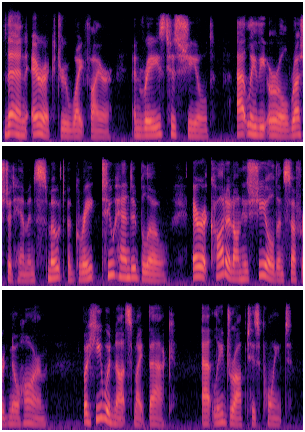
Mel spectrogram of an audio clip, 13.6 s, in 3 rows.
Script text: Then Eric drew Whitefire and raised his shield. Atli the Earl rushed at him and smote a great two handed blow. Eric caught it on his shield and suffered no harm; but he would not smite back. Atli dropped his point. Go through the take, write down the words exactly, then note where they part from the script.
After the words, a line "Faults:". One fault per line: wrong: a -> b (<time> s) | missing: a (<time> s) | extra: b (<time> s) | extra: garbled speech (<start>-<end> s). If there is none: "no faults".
Then Eric drew Whitefire and raised his shield. Atli the Earl rushed at him and smote a great two handed blow. Eric caught it on his shield and suffered no harm; but he would not smite back. Atli dropped his point.
Faults:
no faults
